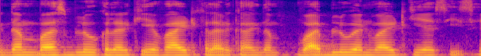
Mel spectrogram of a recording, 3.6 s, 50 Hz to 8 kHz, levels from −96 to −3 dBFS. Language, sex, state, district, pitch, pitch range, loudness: Hindi, male, Chandigarh, Chandigarh, 130 Hz, 130-135 Hz, -20 LUFS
